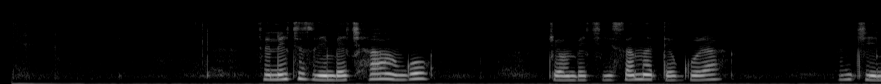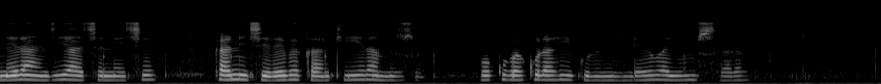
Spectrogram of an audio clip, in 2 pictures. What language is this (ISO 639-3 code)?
nyn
